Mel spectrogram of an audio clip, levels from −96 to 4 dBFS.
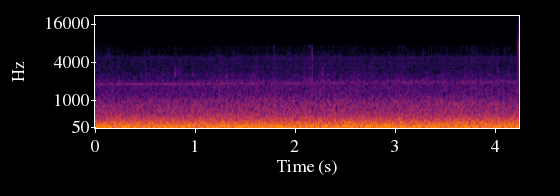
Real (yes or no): yes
